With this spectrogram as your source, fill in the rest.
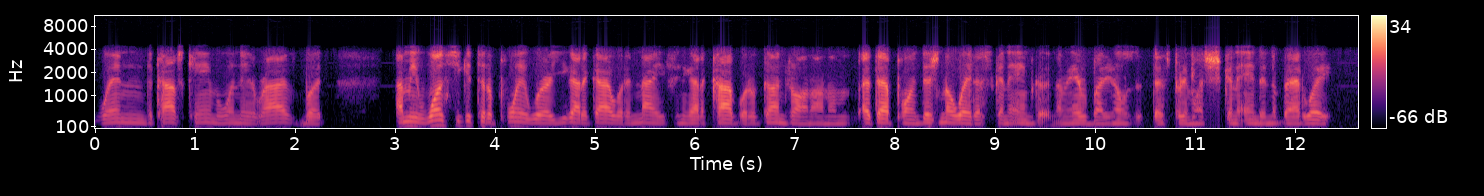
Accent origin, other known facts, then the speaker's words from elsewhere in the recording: Indiana, United States; I'm from Indiana.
